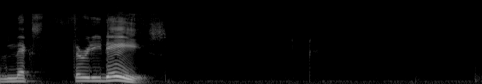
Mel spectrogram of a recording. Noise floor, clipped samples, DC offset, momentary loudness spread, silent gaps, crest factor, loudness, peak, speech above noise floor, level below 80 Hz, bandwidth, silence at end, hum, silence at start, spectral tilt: -69 dBFS; under 0.1%; under 0.1%; 22 LU; none; 20 dB; -30 LUFS; -16 dBFS; 39 dB; -70 dBFS; 17 kHz; 3.15 s; none; 0 s; -5.5 dB/octave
